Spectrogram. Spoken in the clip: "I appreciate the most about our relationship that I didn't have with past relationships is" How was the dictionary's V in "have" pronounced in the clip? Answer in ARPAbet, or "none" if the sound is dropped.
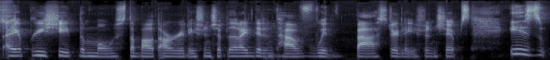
V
